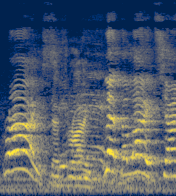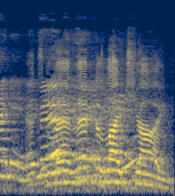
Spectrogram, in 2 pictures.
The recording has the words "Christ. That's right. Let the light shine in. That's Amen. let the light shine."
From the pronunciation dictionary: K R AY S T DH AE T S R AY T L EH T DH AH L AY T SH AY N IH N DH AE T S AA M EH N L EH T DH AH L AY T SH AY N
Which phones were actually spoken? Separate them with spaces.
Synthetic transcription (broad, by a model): R AY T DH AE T S R AY T L EH T DH AH L AY T SH AY N IH N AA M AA EH L EH T DH AH L AY T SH AY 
